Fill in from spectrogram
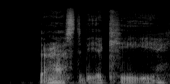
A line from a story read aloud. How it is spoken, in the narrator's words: said in a low voice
